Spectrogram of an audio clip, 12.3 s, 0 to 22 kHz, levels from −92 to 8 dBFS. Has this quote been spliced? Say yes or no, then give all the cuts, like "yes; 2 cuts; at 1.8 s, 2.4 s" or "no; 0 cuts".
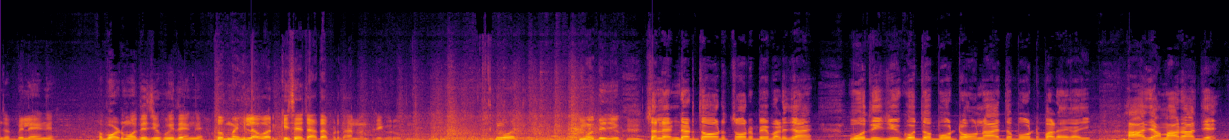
yes; 3 cuts; at 2.1 s, 6.2 s, 11.0 s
